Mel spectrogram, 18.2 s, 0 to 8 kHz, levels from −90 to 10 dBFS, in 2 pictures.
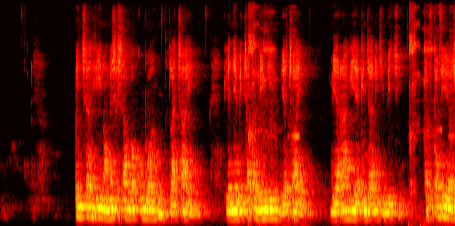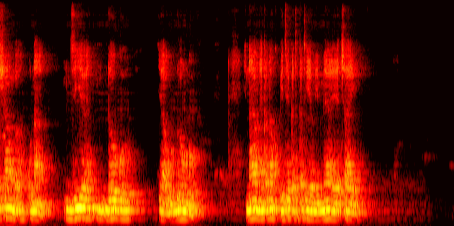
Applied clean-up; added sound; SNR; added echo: neural separator model SepFormer DNS4.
